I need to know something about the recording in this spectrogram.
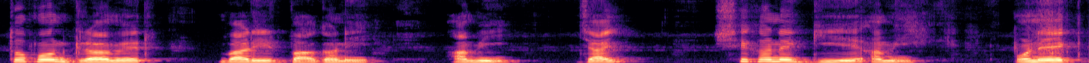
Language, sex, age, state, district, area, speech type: Bengali, male, 45-60, West Bengal, Dakshin Dinajpur, urban, spontaneous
